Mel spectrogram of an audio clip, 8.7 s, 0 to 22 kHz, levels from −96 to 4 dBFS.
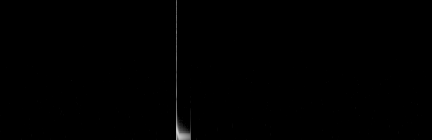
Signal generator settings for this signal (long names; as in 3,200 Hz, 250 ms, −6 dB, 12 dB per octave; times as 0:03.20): synth kick length 0.28 s, from 240 Hz, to 66 Hz, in 59 ms, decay 0.44 s, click on, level −12.5 dB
